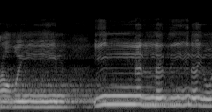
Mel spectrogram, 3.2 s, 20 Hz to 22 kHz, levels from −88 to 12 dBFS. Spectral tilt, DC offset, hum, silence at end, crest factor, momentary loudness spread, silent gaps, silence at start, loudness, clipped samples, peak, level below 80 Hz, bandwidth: -6.5 dB/octave; under 0.1%; none; 0 s; 10 dB; 8 LU; none; 0 s; -26 LUFS; under 0.1%; -14 dBFS; -74 dBFS; 9.6 kHz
